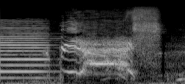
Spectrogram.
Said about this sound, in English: An air horn, please. An air horn, please.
